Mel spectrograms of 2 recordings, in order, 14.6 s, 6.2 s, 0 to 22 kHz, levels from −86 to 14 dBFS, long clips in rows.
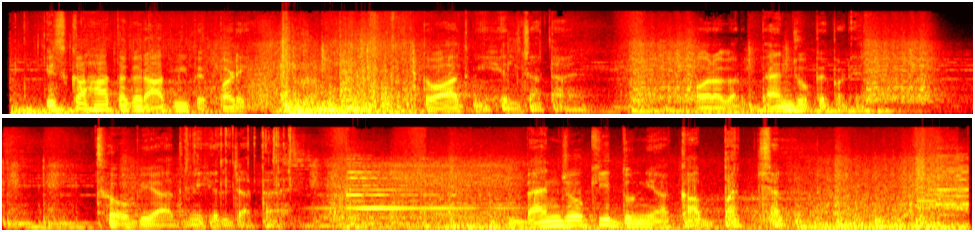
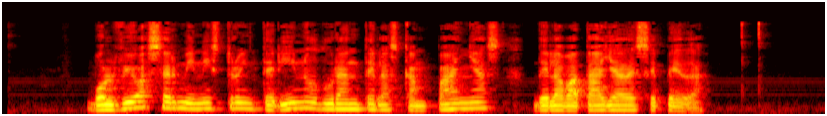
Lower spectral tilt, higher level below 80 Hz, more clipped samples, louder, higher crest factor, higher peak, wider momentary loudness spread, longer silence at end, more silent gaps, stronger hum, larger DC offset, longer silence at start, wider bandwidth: about the same, -5 dB/octave vs -5 dB/octave; first, -24 dBFS vs -56 dBFS; first, 0.3% vs under 0.1%; first, -11 LUFS vs -19 LUFS; second, 12 dB vs 18 dB; about the same, 0 dBFS vs -2 dBFS; second, 10 LU vs 13 LU; second, 0 s vs 0.9 s; neither; neither; neither; second, 0.05 s vs 0.65 s; first, 16.5 kHz vs 11.5 kHz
